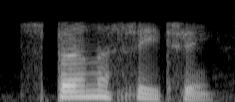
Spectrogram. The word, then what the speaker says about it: spermaceti: Checking sample of Bermiceti a type of oil or is it cetti? Is it an Italian word? Uh let's have a listen. Uh it is said like this. Spermaceti.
